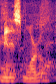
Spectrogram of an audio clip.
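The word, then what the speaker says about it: Minas Morgul: I will say Minus, how do you pronounce it? Minus Morgal.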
